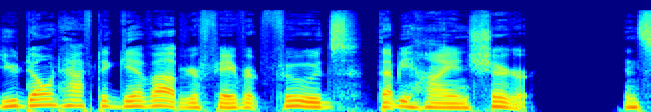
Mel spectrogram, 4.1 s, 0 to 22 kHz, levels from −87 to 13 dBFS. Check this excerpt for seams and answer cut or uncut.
cut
